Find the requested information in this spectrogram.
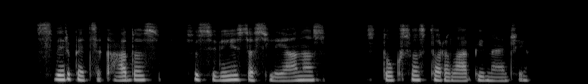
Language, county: Lithuanian, Klaipėda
